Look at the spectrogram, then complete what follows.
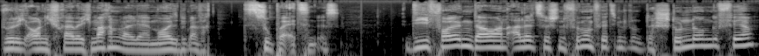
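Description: Male podcast co-host, slightly higher-pitched, dry close recording, casual wry review chat. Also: fairly even intonation, fast, darkish tone, no room sound.

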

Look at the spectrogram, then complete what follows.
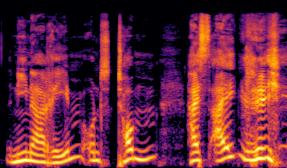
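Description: High-voiced man, dry close sound. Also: animated, slow pace, darkish tone, breathy edge, no room sound. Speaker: podcast co-host. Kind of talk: casual explanatory chat.

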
